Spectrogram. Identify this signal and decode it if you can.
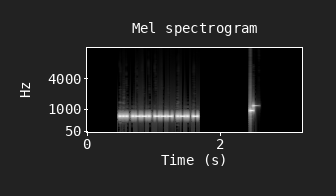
Morse code, heard as a keyed tone, about 53 wpm, 700 Hz. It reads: SPORT
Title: Sentences from Top 1000 Words - Review Part 4 - New Word Drill - 50wpm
